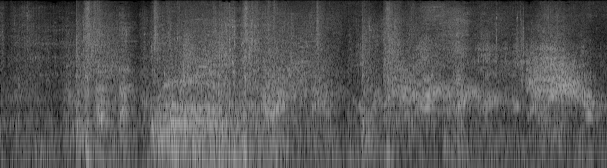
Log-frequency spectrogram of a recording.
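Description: A gun fires loud shots.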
